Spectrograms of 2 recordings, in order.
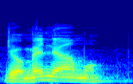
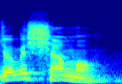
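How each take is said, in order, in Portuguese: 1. É falado com a pronúncia do espanhol europeu. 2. O ll é falado com um som de sh. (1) "para o espanhol da Espanha tradicional" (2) "a variante da Argentina, que é diferente, né? Que é o sh"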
